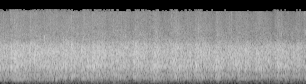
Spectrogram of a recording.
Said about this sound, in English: So I just want to give a round of applause for the team of Open Arms Pregnancy. That's so important.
